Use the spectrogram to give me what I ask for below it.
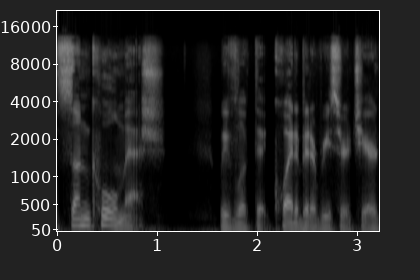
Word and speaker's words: Suncool: Suncool, just like it sounds.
